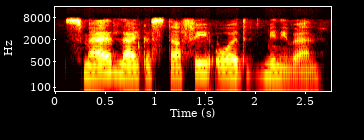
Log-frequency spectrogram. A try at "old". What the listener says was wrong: Give me an L sound on old. Instead of old minivan.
